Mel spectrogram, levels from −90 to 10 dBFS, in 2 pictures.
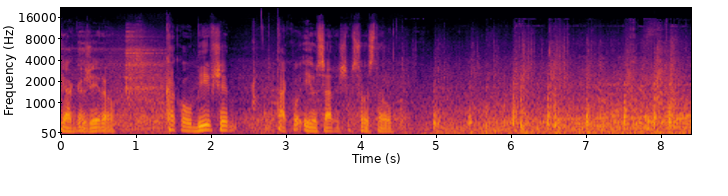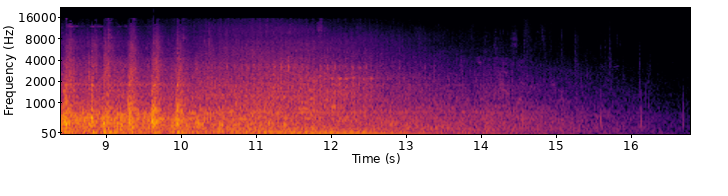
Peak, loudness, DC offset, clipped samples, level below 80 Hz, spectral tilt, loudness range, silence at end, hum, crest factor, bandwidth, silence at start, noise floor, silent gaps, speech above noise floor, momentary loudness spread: -2 dBFS; -18 LUFS; under 0.1%; under 0.1%; -30 dBFS; -5.5 dB/octave; 13 LU; 1.95 s; none; 18 dB; 16 kHz; 0 s; -61 dBFS; none; 44 dB; 16 LU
